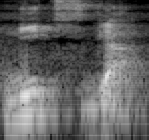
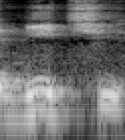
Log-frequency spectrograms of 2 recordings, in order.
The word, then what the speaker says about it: Nietzsche: Ele falava Nietzsche. E aí o Barry Miles explicou para ele que não, John, é Nietzsche, né? E o John comprou um livro do Nietzsche, passou a ler Nietzsche,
